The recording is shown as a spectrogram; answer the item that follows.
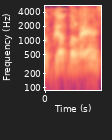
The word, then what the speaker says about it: gobelin: Oh, I know what it is, the gobelin. – Oh, gobelin, is that how it's pronounced? – That's it.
